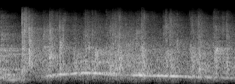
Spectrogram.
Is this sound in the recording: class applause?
yes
